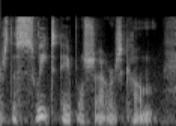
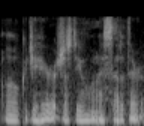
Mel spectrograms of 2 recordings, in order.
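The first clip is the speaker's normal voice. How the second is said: ordinary delivery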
